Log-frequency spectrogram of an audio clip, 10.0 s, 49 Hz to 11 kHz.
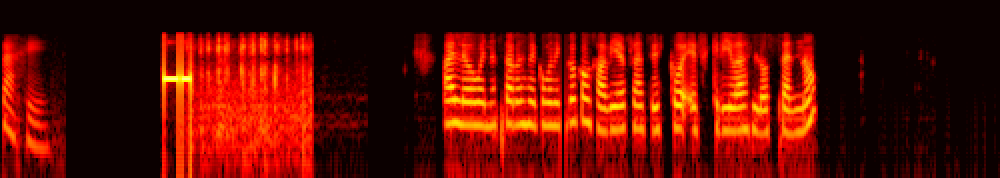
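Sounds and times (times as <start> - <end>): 
speech: 0.0 - 0.6, 4.4 - 8.2
loud telephone beeps before a call: 1.6 - 2.0.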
